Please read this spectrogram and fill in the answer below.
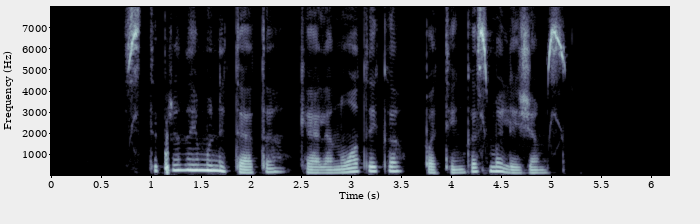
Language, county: Lithuanian, Klaipėda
